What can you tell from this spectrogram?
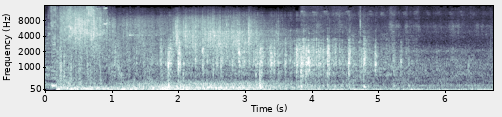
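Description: Explosion sound effect: a sudden loud boom that rolls into a long low rumble, with scattered sharp cracks over the next few seconds, settling into a steadier low rumble.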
